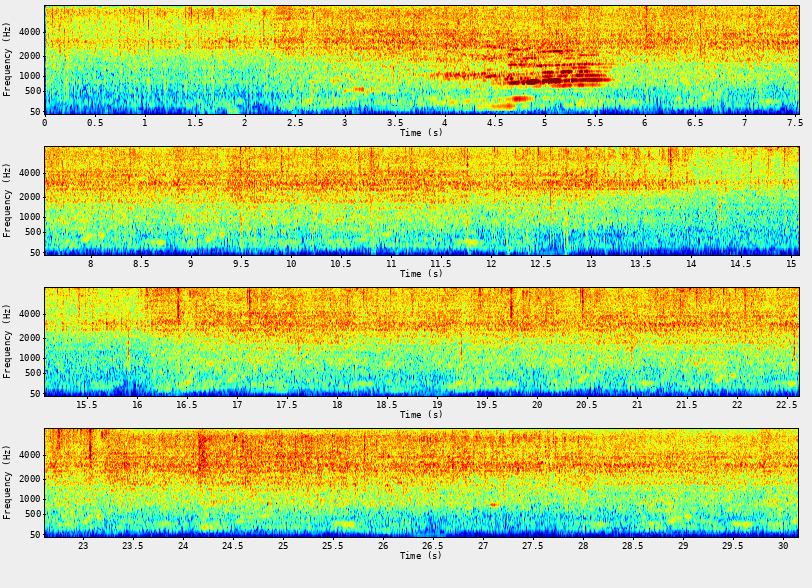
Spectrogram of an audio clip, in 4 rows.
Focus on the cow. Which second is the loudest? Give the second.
5 s.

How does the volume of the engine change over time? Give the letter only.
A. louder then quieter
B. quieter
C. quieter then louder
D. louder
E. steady
E.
